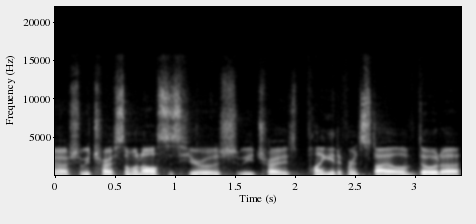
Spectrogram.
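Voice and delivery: ordinary delivery

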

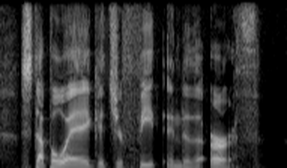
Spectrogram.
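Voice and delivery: usual speaking voice

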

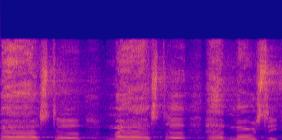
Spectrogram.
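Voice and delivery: very slow, high, damaged-sounding voice. Speaker acting out the ten lepers calling to the Master, put-on leper voice with vocal nodules. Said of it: "your vocal cords would get nodules, and you talk like that".

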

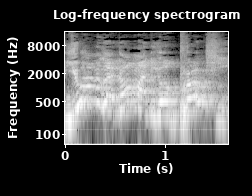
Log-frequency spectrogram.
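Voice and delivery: mock yelling at top volume. Retelling a phone call about a crashed car: retelling own screaming. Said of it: "I'm screaming, top of my lungs, losing it".

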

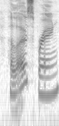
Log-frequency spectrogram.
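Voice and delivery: hushed, soft-spoken, quiet voice. A rabbit sits by a stream and greets something growing; quiet. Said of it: "he said quietly".

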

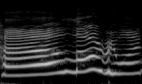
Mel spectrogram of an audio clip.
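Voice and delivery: comic goofy screaming. Trying out voice takes, speaker does a goofy scream. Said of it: "let me try a goofy scream take".

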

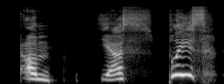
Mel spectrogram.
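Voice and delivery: small, high, squeaky voice. Reading a man confirming he is asking a woman on a date, squeaking. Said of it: "Randy squeaked".

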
